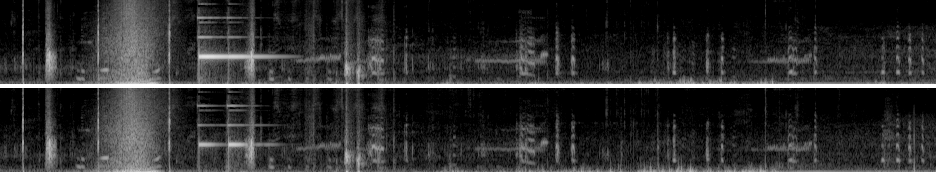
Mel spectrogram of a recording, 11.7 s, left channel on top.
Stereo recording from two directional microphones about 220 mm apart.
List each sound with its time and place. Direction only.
0.2 s dog: centre (ahead or behind)
1.1 s music: centre (ahead or behind)
6.4 s chicken: 45° left (ahead or behind)
8.4 s chicken: 20° left (ahead or behind)
10.2 s fowl: 5° left (ahead or behind)
11.4 s chicken: 5° left (ahead or behind)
